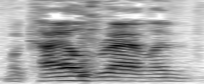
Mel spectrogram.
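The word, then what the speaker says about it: Mikael Granlund: finally M gramlin mckyle since there's like 15 different ways to pronounce his name but that's the correct one I guess mckyle granin man it is going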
